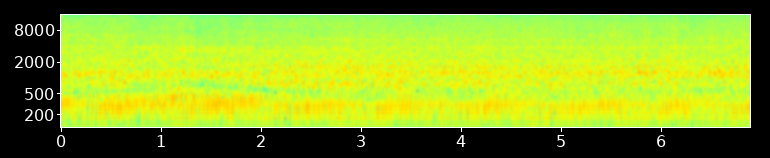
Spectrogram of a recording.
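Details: 2017 MTD push mower, Briggs & Stratton engine, after clearing debris from the breather tube: steady, even buzz with no misses or surging, holding constant speed; running normally.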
